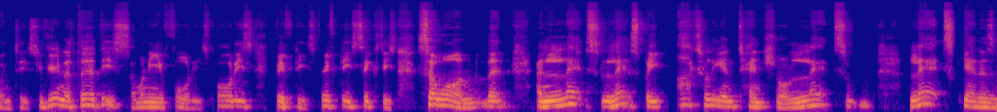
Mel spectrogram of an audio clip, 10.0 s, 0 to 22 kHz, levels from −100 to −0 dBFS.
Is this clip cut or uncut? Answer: uncut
